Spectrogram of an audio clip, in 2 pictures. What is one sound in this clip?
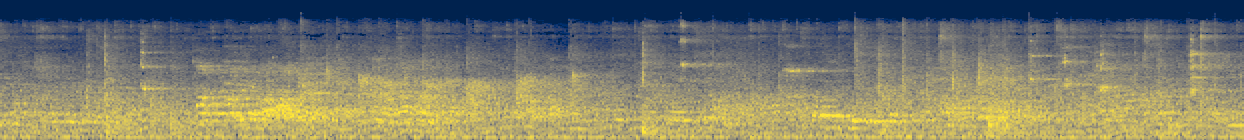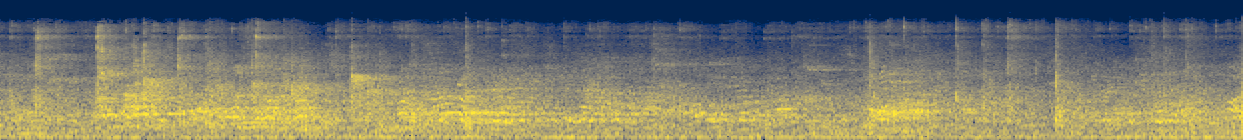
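Many people talk in a large echoing hall.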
